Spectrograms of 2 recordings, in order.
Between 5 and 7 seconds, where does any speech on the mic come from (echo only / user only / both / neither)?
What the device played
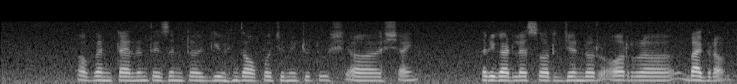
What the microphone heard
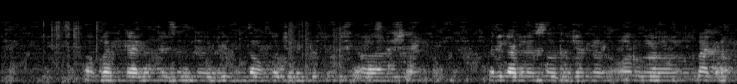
echo only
